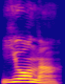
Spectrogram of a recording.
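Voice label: "ёна", Komi, female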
